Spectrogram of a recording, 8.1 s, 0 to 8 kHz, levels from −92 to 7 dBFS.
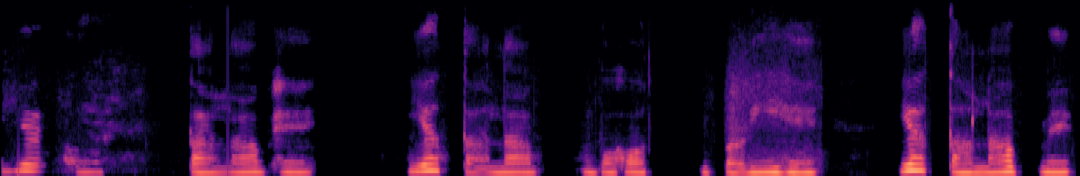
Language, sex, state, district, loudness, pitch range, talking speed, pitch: Hindi, female, Bihar, Lakhisarai, -25 LUFS, 220-240 Hz, 90 wpm, 225 Hz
